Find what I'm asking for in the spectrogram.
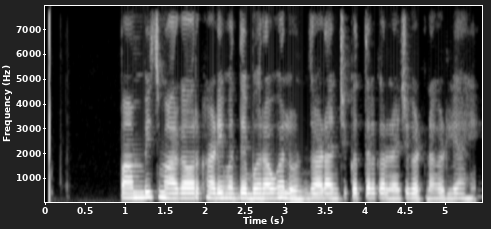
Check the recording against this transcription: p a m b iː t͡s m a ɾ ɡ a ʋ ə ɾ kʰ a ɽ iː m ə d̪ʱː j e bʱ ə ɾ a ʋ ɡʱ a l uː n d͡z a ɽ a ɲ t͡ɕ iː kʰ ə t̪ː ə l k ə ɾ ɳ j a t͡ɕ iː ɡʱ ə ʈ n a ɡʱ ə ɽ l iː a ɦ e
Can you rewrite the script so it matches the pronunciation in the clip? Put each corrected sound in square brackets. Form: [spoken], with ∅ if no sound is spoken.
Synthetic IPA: p a m b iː t͡s m a ɾ ɡ a ʋ ə ɾ kʰ a ɽ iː m ə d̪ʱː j e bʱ ə ɾ a ʋ ɡʱ a l uː n d͡z a ɽ a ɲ t͡ɕ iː [k] ə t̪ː ə l k ə ɾ ɳ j a t͡ɕ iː ɡʱ ə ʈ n a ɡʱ ə ɽ l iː a ɦ e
